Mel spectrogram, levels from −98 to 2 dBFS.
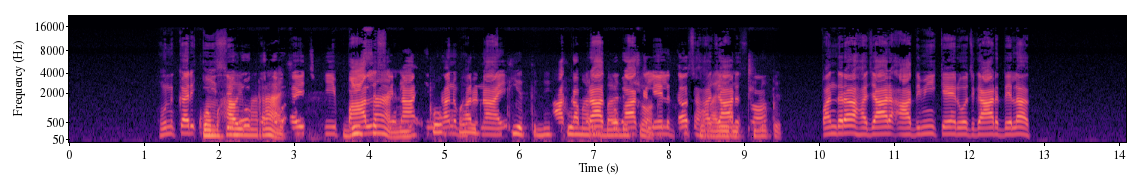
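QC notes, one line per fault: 2.27–3.45, 4.23–5.03, 5.33–5.54, 5.76–5.86, 6.43–6.94, 7.15–7.43, 7.65–8.35, 8.94–9.24 s: speech suppressed in double talk. The level dips by up to about 25 dB, likely because an echo canceller turned down the near side during overlap. These show as notches in the waveform envelope and faded spectrogram bands.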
